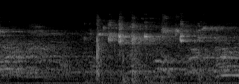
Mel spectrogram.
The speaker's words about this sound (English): McGee Harris now dribbling up the floor, met by a double team, almost lost the ball, ahead to Uchman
